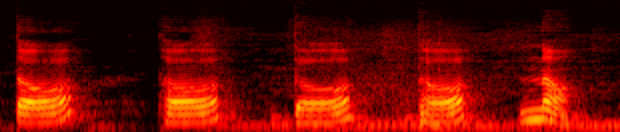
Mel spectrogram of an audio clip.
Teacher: व्य व्यंजन त थ द ध न दंत व्यंजन है मींस दांतों को स्पर्श करते हुए यह निकलती है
